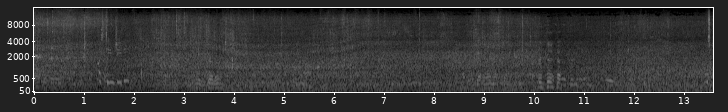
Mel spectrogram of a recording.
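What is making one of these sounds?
Car engines hum steadily as vehicles drive past close by.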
